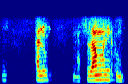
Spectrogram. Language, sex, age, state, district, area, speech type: Urdu, male, 18-30, Bihar, Gaya, rural, conversation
